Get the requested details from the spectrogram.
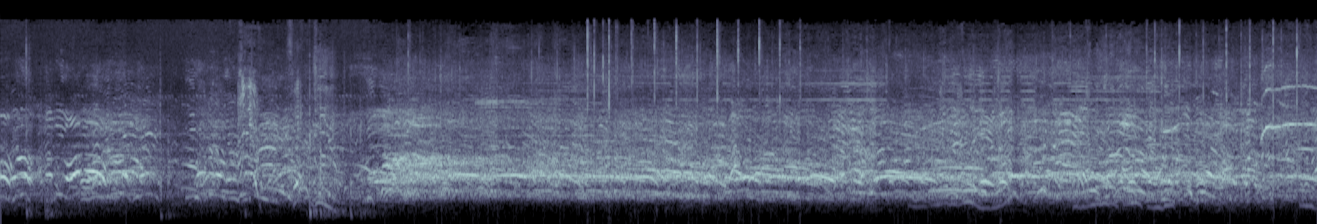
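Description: Football players shout to each other across an open pitch, heard from a distance.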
